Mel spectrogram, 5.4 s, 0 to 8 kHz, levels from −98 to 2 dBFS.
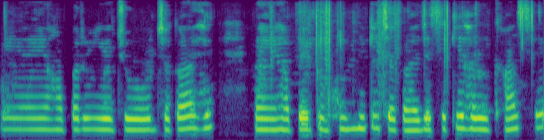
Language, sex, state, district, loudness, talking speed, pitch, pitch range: Hindi, female, Uttar Pradesh, Jyotiba Phule Nagar, -17 LUFS, 200 wpm, 235 Hz, 230-250 Hz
